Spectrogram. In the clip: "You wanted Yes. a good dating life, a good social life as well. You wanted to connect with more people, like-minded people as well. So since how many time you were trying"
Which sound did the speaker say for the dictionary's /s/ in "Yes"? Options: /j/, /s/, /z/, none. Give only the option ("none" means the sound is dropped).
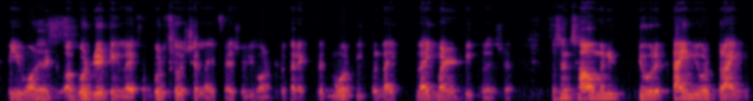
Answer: none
